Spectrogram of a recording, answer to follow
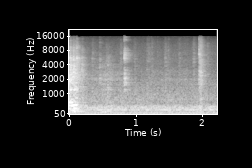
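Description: Quiet room hum with two faint, short clicks about a second apart, from hands laying a sheet of polymer clay down on a plastic cutting mat.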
